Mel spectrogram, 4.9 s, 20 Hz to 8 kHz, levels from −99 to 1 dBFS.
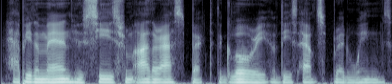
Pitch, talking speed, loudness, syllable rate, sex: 100 Hz, 170 wpm, -20 LUFS, 4.4 syllables/s, male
